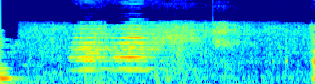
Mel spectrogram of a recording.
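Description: Low background hiss with a faint, steady pitched tone beginning about half a second in and lasting under a second.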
